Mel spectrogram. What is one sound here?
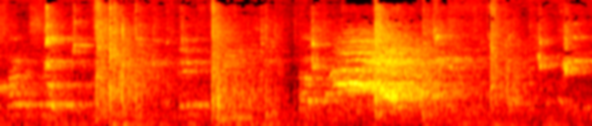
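Rackets smack a shuttlecock back and forth in a rally.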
